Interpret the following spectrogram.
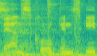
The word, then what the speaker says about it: Bernd Skorupinski: My name is Bernd Skorupinski, this is how you pronounce it correctly.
